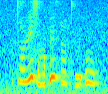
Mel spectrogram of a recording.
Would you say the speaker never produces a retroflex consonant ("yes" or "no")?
no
